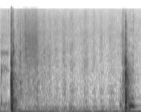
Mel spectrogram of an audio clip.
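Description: Two sharp taps about a second and a half apart, with a soft rubbing between, as a bone folder is pressed and run along folded cardstock on a cutting mat to set the creases.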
